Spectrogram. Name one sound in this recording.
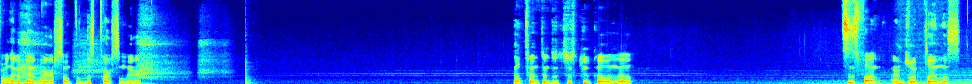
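A young man talks close to a microphone in short bursts.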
